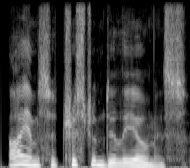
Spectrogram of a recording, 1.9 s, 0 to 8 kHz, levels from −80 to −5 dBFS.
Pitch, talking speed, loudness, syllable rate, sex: 160 Hz, 190 wpm, -15 LUFS, 4.6 syllables/s, male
